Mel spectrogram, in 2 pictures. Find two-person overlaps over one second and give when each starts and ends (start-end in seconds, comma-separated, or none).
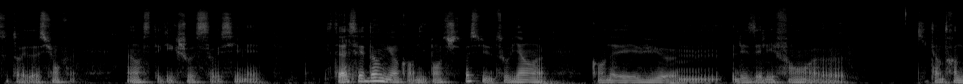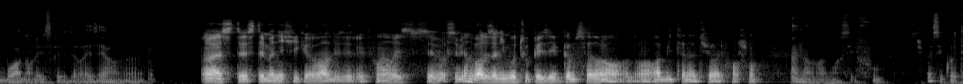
none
